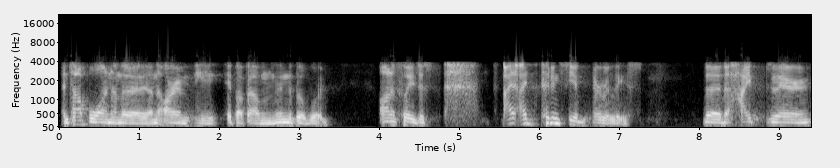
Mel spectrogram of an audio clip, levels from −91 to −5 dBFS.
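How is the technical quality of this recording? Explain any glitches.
The technical quality is poor: the speech is heavily band-limited and synthetic throughout, with four short dropouts where the sound smears and fades.

The whole clip sounds buzzy and muffled, with nothing above 4 kHz. This is the AMR narrowband mobile codec. Its vocal-tract model runs on very few bits here, which fits a low AMR-NB mode around 5.9 kbps and causes the heavy, artificial coloration.

Lost AMR speech frames occur at 1.58 to 1.87 s (after "on the on the", before "hip hop album in"), 4.66 to 4.83 s, 6.54 to 6.79 s (after "couldn't see a") and 8.72 to 8.89 s. Each time, the sound stretches into a held, warbling tone and sinks toward silence before recovering roughly. The decoder is repeating its last good settings at falling gain across a gap of about 0.1 to 0.14 s, which points to a run of five to seven damaged frames.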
